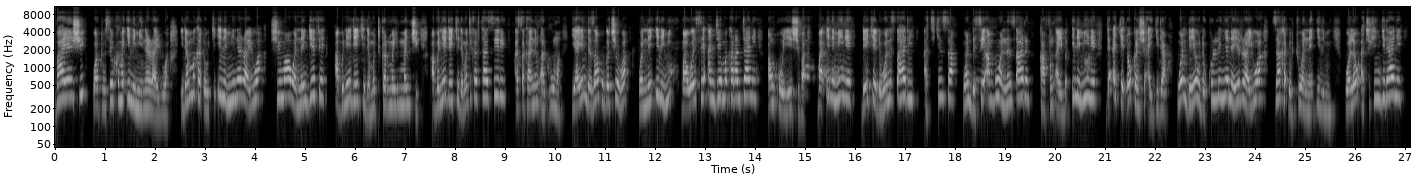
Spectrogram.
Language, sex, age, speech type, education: Hausa, male, 15-29, spontaneous, secondary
